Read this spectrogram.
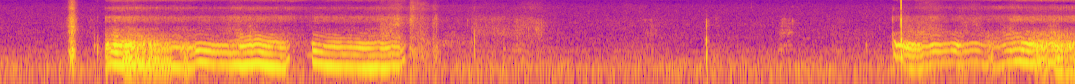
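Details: Duke, a dog, snoring while asleep at night indoors: long, droning, slightly wavering tonal snores of about a second each, two close together, then a quiet pause broken by faint clicks before another snore starts.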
